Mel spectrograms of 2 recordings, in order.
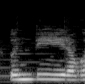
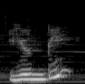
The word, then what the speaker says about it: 은비: 때 EU를 쓰기 때문에 대부분 사람들은 윤비? 하고 읽더라고요. 윤비. 왜냐면 EU가 들어갔을 때 미국에서는 대부분 U라고 발음을 하기 때문에 그럼 제가 항상 고쳐주죠. 은비라고.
